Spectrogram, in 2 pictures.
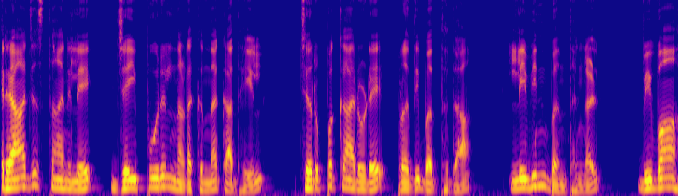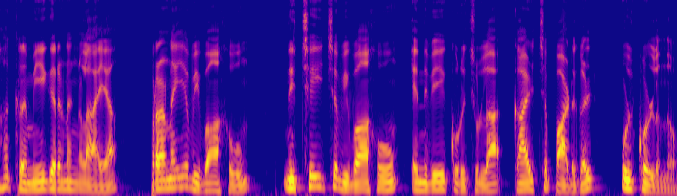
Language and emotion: Malayalam, neutral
